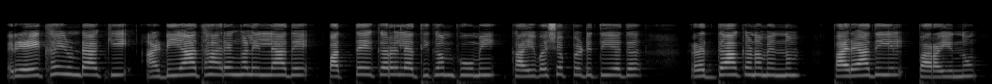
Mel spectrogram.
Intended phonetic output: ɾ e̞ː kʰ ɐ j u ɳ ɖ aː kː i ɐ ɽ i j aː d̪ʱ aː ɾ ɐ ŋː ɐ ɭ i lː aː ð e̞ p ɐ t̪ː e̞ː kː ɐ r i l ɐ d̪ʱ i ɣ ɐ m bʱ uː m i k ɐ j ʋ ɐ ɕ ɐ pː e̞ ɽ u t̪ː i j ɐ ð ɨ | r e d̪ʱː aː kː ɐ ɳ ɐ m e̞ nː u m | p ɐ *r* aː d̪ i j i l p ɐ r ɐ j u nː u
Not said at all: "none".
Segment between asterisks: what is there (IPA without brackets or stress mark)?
ɾ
